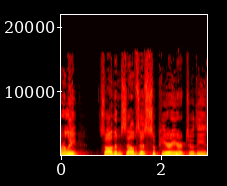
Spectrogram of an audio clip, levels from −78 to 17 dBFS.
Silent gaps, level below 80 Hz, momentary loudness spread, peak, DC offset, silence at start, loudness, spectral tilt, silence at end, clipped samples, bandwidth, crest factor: none; -66 dBFS; 7 LU; -4 dBFS; under 0.1%; 0 s; -17 LUFS; -5.5 dB/octave; 0 s; under 0.1%; 17 kHz; 14 dB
